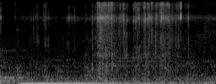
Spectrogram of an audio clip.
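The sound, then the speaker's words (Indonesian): A used plastic drink bottle is crumpled, a dense run of crackling, crinkling snaps lasting about two seconds with no one speaking. “Eh, kok kamu buang sampah sembarangan sih? Apalagi ini sampah plastik bekas minuman”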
